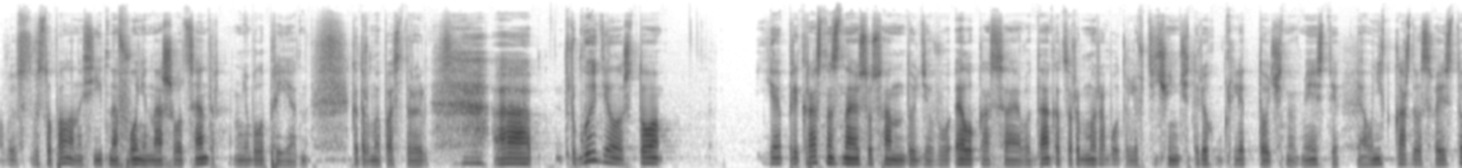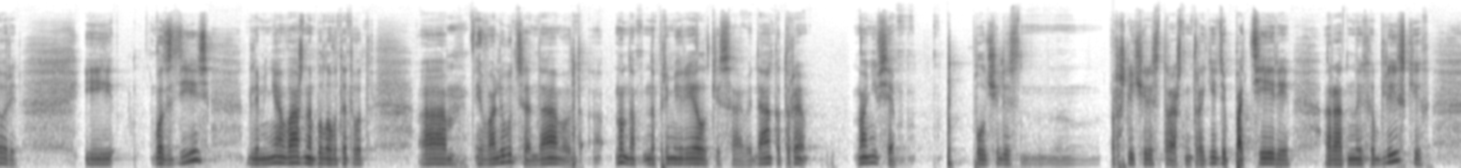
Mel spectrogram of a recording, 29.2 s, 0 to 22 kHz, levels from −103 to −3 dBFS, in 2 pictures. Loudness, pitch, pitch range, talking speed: -37 LUFS, 115 Hz, 105-125 Hz, 150 wpm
